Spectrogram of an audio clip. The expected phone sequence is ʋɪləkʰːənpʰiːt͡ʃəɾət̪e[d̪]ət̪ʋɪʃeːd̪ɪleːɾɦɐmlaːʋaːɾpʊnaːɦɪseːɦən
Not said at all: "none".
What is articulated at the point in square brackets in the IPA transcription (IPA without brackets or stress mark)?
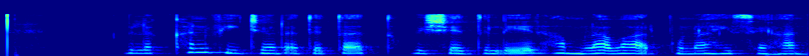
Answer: t̪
